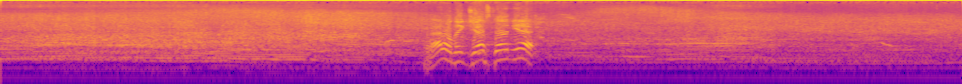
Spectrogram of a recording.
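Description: Race cars roar past on the oval at Billings Motorsports Park, a loud engine drone rising and falling with a sharp close pass in the middle, under an announcer's running commentary.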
